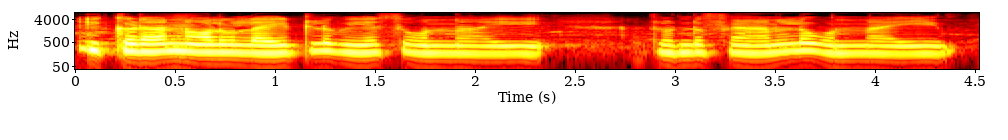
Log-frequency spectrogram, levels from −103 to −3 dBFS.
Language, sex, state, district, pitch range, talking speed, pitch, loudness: Telugu, female, Telangana, Hyderabad, 185-210 Hz, 105 wpm, 195 Hz, -18 LUFS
